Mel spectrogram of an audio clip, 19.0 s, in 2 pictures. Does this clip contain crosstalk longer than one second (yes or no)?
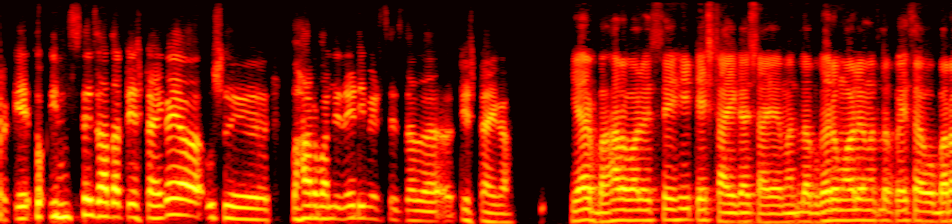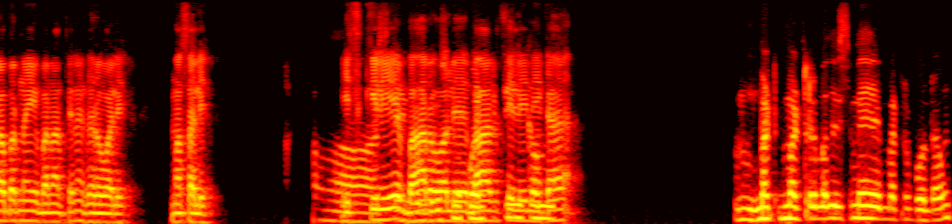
yes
